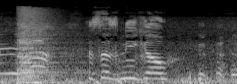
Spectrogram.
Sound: yelling

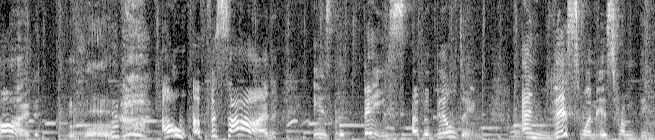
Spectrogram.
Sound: gasping

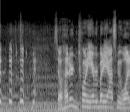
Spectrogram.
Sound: laughing

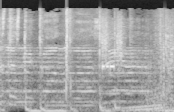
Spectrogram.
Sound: clap

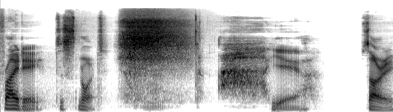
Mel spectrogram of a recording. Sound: sniff

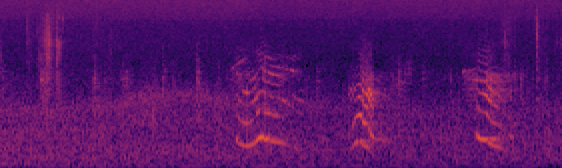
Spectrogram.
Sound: dog whimpers

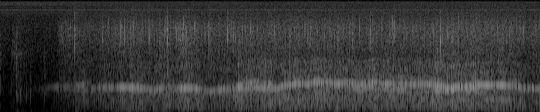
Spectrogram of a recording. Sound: rain pattering; wind howling

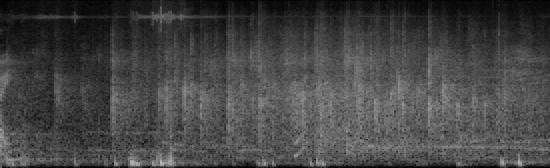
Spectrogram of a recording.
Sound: audience applause

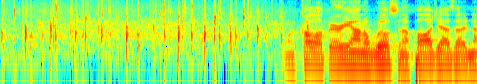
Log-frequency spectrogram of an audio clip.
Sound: audience applauds

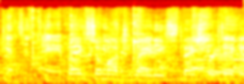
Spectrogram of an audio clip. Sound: mugs clanking

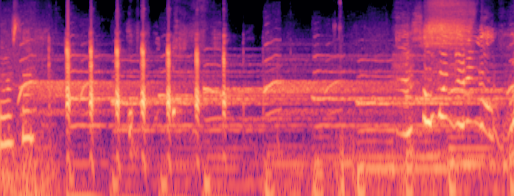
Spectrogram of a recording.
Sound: laughs

